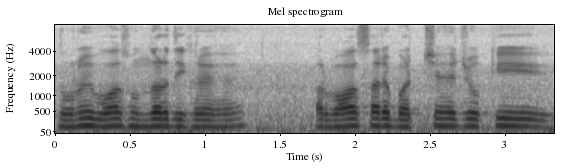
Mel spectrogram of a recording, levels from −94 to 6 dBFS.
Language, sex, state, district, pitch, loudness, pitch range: Hindi, male, Chhattisgarh, Raipur, 150 Hz, -15 LUFS, 145-155 Hz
